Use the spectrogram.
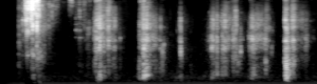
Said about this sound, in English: Let's start with the classic potato chip. So, Oliver, how about you take a bite, listen to the noise it makes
